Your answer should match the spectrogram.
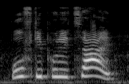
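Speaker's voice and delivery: high, loud call for help; a panicked girl screaming for police; screamed. A narrator's reading. Fanny in a towel screams to parents, high and loud. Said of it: "schrie Fanny".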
